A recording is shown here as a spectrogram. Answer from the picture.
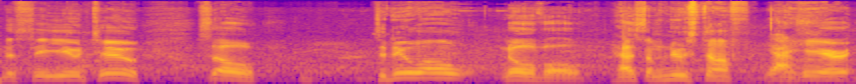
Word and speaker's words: Denuo Novo: First, thank you for saying our company name right, Denuo Novo. We've been out for about 4 years now, and people are still getting the pronunciation down.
